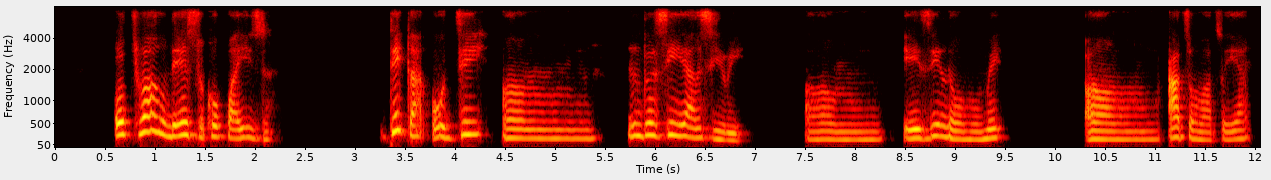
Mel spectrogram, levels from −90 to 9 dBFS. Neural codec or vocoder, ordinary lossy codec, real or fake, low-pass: codec, 16 kHz, 1 kbps, FunCodec, trained on LibriTTS, 50 frames a second; Opus, 16 kbps; fake; 7.2 kHz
